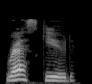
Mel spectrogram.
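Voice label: "rescued", British English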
